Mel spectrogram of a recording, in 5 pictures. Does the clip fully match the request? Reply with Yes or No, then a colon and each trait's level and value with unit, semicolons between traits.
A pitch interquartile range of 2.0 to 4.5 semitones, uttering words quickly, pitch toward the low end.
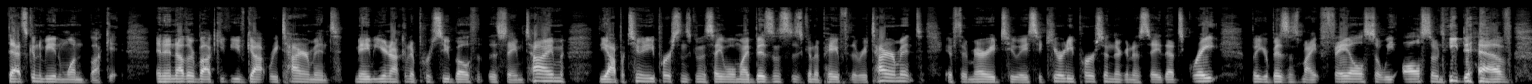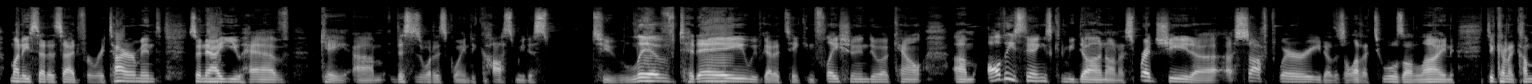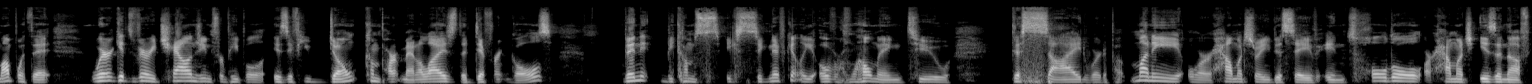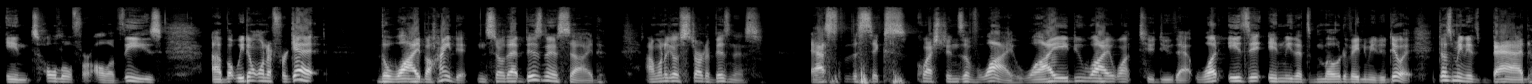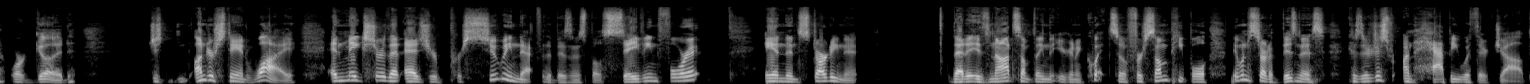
Yes: average, 4.1 semitones; fast, 215 wpm; low, 125 Hz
